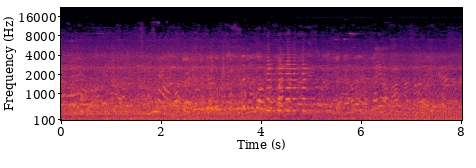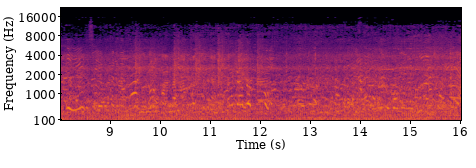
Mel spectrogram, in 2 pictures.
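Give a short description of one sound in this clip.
A crowd of men and women talk over one another close by, outdoors.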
